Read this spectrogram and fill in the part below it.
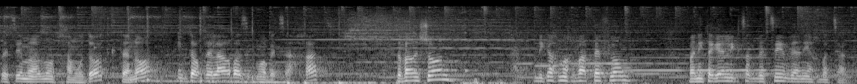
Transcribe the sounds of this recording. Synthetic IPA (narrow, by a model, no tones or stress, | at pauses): bet͡simeo̞d̪meo̞d̪̥χamudo̞t̪kt̪ano̞t̪ | imt̪aoχelaʁbazekmo̞bet͡sa̰aχat̪d̥avaʁːiʃo̞n | anikaχmaχvat̪eflon | veanit̪aɡenlikt͡sat̪̚bet͡simvejaniaχbat͡sa̰l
